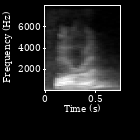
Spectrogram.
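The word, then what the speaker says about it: foreign: फॉरेन। और ये क्या हो जाएगा? नोम। जी क्या है?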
